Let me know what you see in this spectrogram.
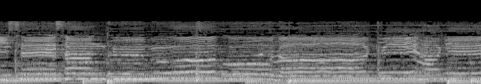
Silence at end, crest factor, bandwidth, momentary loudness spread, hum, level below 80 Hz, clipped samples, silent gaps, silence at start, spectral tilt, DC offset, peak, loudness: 0 s; 16 dB; 8 kHz; 3 LU; none; -32 dBFS; under 0.1%; none; 0 s; -4 dB/octave; under 0.1%; 0 dBFS; -16 LUFS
